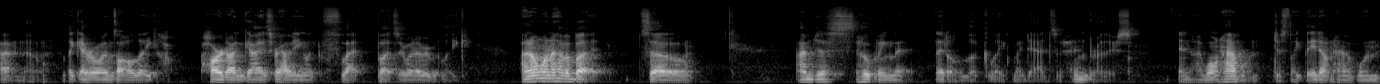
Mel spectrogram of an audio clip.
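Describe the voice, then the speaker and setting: A man speaks at a moderate pace and a fairly low pitch, with monotone, flat intonation and big swings in loudness. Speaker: vlogger. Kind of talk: video diary. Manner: hesitant, many fillers.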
